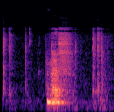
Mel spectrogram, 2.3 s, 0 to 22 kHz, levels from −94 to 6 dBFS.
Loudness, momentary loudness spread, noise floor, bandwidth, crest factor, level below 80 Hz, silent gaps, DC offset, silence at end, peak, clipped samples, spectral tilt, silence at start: -15 LUFS; 22 LU; -51 dBFS; 9.2 kHz; 18 dB; -64 dBFS; none; under 0.1%; 0.25 s; -2 dBFS; under 0.1%; -3.5 dB/octave; 0.05 s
